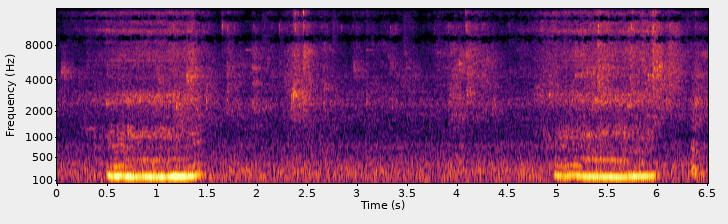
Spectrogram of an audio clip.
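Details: Chappy, a two-year-old female Labrador Retriever, sleeps and snores as loudly as her dad: two long, deep, rumbling snores about four seconds apart, each near a second long, with softer breathing between.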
